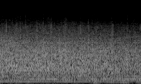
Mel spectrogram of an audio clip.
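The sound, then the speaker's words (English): A crowd at a nonpartisan evangelical gathering applauds and cheers after Reagan tells them he endorses them. It is a dense, steady wash of clapping and voices that stays loud and even throughout, with no single voice standing out. “And the crowd went wild.”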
